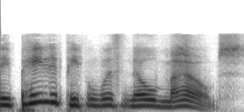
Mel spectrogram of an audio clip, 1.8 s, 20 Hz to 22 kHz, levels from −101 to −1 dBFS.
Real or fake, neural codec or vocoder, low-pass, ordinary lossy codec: fake; codec, 16 kHz in and 24 kHz out, 0.4 kbps, LongCat-Audio-Codec, four codebook decoder; 7.2 kHz; MP3, 48 kbps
